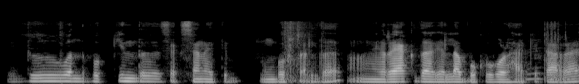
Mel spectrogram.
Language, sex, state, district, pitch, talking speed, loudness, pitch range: Kannada, male, Karnataka, Bijapur, 125 Hz, 115 wpm, -26 LUFS, 120-135 Hz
